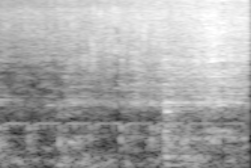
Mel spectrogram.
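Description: Carrots sizzle in a hot pan as they are stirred, a steady bright frying hiss that builds slightly louder, with a soft scrape of stirring and no speech.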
